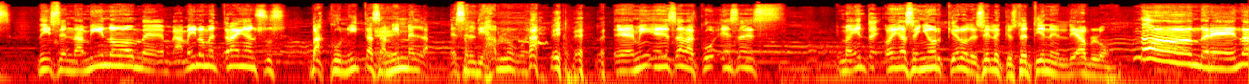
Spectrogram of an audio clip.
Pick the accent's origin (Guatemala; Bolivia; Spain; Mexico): Mexico; ¡Claro! ¡Somos mexicanos!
